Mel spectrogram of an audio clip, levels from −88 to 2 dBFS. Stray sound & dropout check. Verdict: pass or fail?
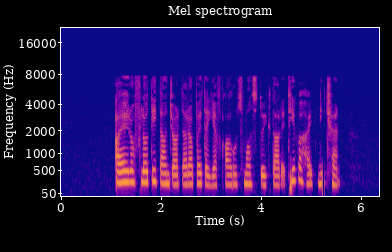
fail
